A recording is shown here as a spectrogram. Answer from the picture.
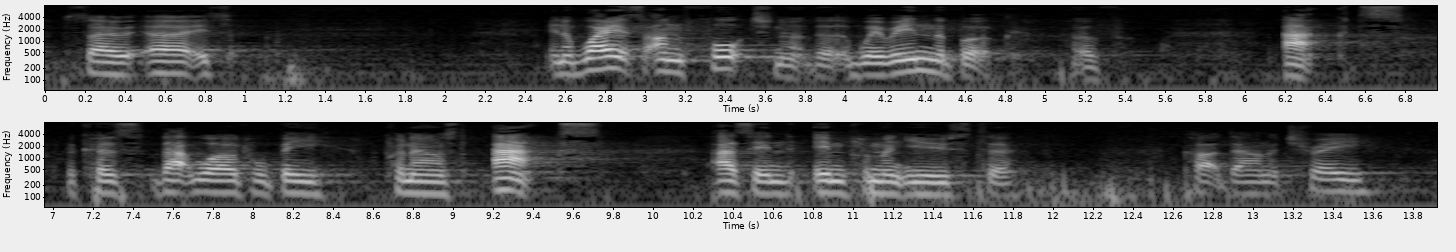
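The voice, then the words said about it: South East London accent. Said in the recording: “my South East London accent will brutalise in front of you”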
